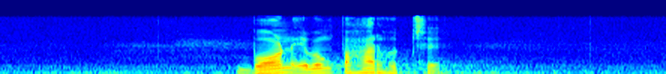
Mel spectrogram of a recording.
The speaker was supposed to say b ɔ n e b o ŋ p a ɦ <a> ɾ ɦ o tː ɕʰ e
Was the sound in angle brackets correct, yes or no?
yes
